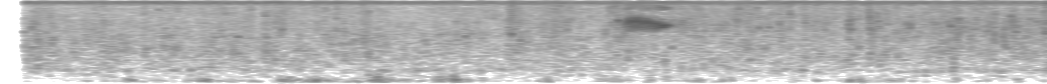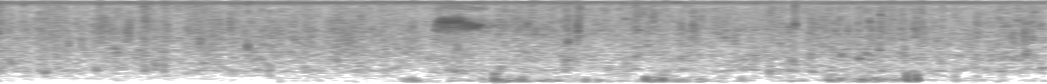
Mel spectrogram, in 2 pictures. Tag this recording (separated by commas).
Trickle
